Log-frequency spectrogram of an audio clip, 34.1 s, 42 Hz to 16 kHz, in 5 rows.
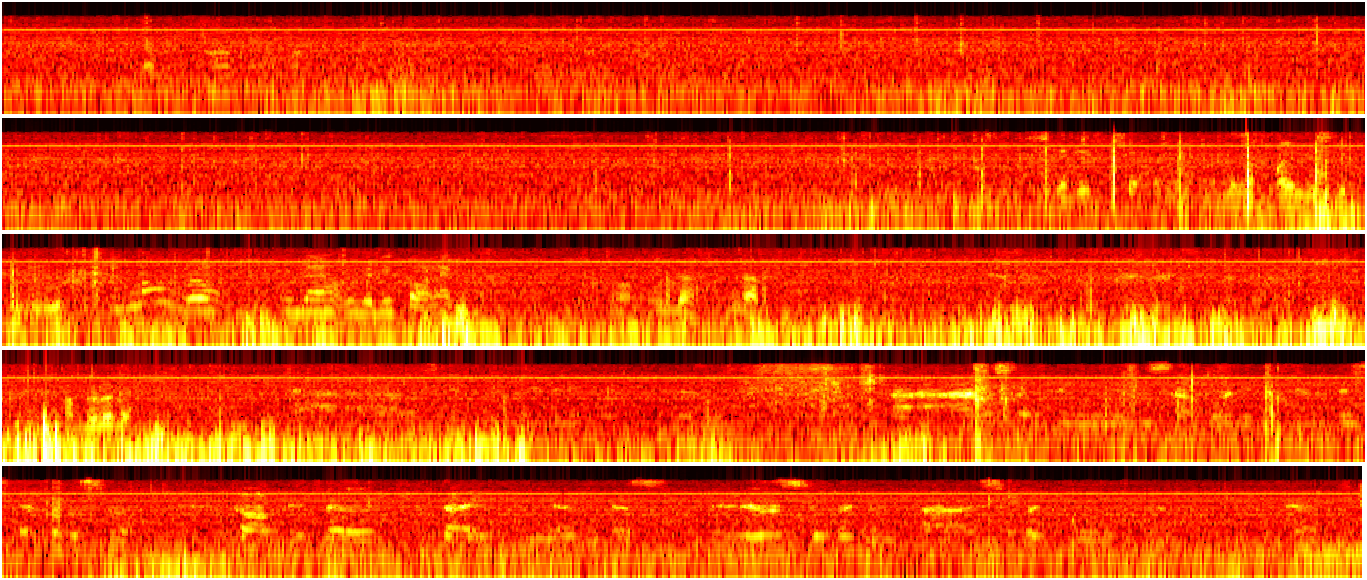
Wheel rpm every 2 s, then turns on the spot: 0, 0, 0, 0, 0, 0, 0, 0, 0, 0, 0, 0, 0, 0, 0, 0, 0.
none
